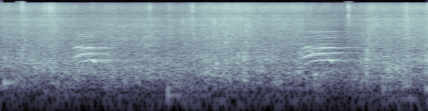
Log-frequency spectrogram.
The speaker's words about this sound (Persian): گروهی از زنان چینی در استخری در غرب سیدنی در کلاس‌های مبتدی آموزش شنا شرکت می‌کنند تا به حفظ سلامت خود کمک کنند.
